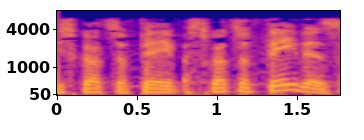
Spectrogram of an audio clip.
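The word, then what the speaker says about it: Scozzafava: There's a story this morning that Didi Scotsifavis, that the Post says that's how you pronounce it. I'm not sure, but that she's lost her perch now in the Republican Party.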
